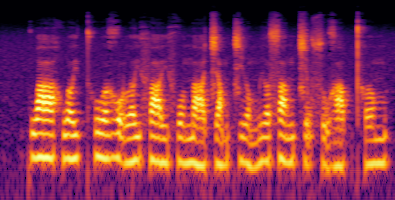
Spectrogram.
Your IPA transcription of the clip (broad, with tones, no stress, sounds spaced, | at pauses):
k w aː˧ h w ə˧ j t̪ʰ u˧ ə̯ ɣ o̰˧˨ l ə˧ j f aː˧ j f o˧ n aː˨˦ t͡ɕ a˨˦ m t͡ɕ i˧˩ ə̯ m i˨˦ ə̯ s a˨˦ n t͡ɕ ə̰˧˨ w s ṵ˧˨ ɣ aː˨˩ p̚ t̪ʰ ə˧ m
